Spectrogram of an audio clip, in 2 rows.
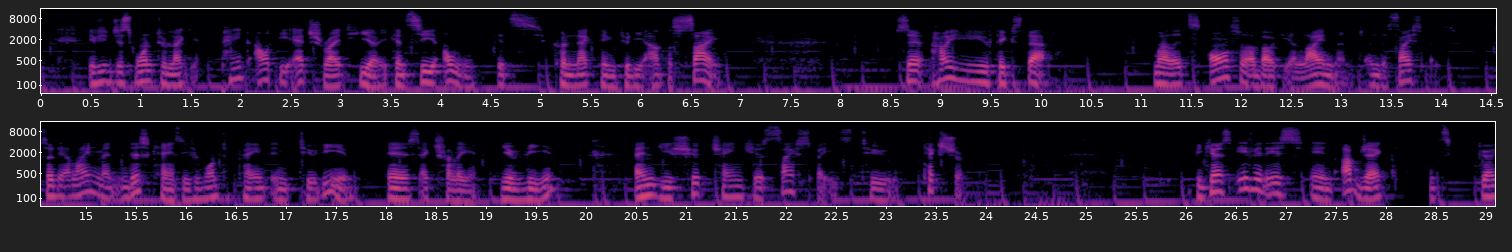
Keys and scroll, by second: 1.8 ctrl+z, 8.1 ctrl+z, 10.9 ctrl+z.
